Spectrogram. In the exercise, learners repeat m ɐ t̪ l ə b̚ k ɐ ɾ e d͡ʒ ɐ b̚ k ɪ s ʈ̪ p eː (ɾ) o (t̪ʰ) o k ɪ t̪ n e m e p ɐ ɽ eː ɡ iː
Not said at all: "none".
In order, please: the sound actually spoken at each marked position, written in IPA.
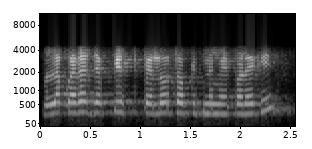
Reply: l, t̪

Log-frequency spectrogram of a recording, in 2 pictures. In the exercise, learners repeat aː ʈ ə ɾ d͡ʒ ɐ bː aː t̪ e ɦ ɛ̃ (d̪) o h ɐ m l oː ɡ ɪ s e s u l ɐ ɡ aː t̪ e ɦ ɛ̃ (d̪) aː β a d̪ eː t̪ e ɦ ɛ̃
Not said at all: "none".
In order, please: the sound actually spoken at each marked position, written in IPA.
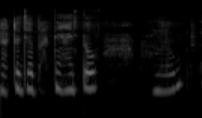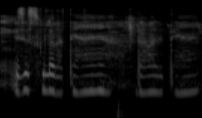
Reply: t̪, d̪

